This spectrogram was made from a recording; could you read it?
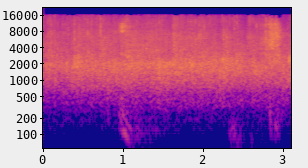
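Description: A crowd applauds steadily to welcome an invited speaker, a dense, even wash of clapping that stays loud and unbroken throughout, with no voices rising above it.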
